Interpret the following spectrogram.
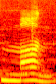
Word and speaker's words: Hmong: Well, in this article, they said it's pronounced Hmong with the U.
